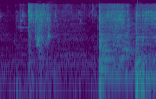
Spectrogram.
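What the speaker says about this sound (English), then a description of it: "Rinsed it with some water." Water splashing and running over a rusted cast iron pan being rinsed after a salt scrub, two short close bursts of pouring and splashing separated by a quieter gap.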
